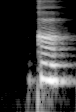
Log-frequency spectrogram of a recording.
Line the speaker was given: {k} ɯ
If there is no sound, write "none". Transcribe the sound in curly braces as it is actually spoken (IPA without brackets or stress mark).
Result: k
